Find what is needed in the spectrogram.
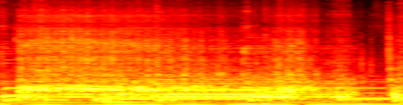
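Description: Cordless drill driving a screw into a wooden board, its motor running steadily for nearly two seconds and stopping just before the end.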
